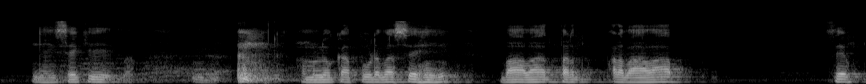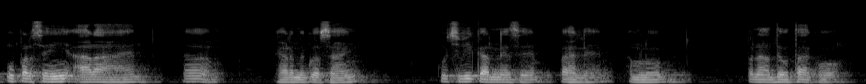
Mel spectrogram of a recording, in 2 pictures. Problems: constant background noise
